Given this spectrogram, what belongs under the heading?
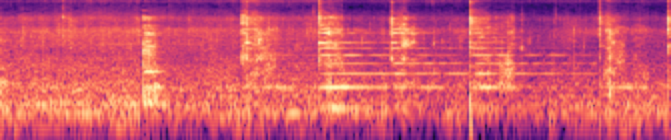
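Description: Fried potatoes tumble into spice paste sizzling in oil and get stirred, a steady close frying hiss broken by several sharp clinks and scrapes of a utensil against the pan.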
